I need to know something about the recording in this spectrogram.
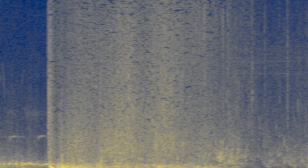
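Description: Water splashes and swirls as a swimmer moves through it.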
